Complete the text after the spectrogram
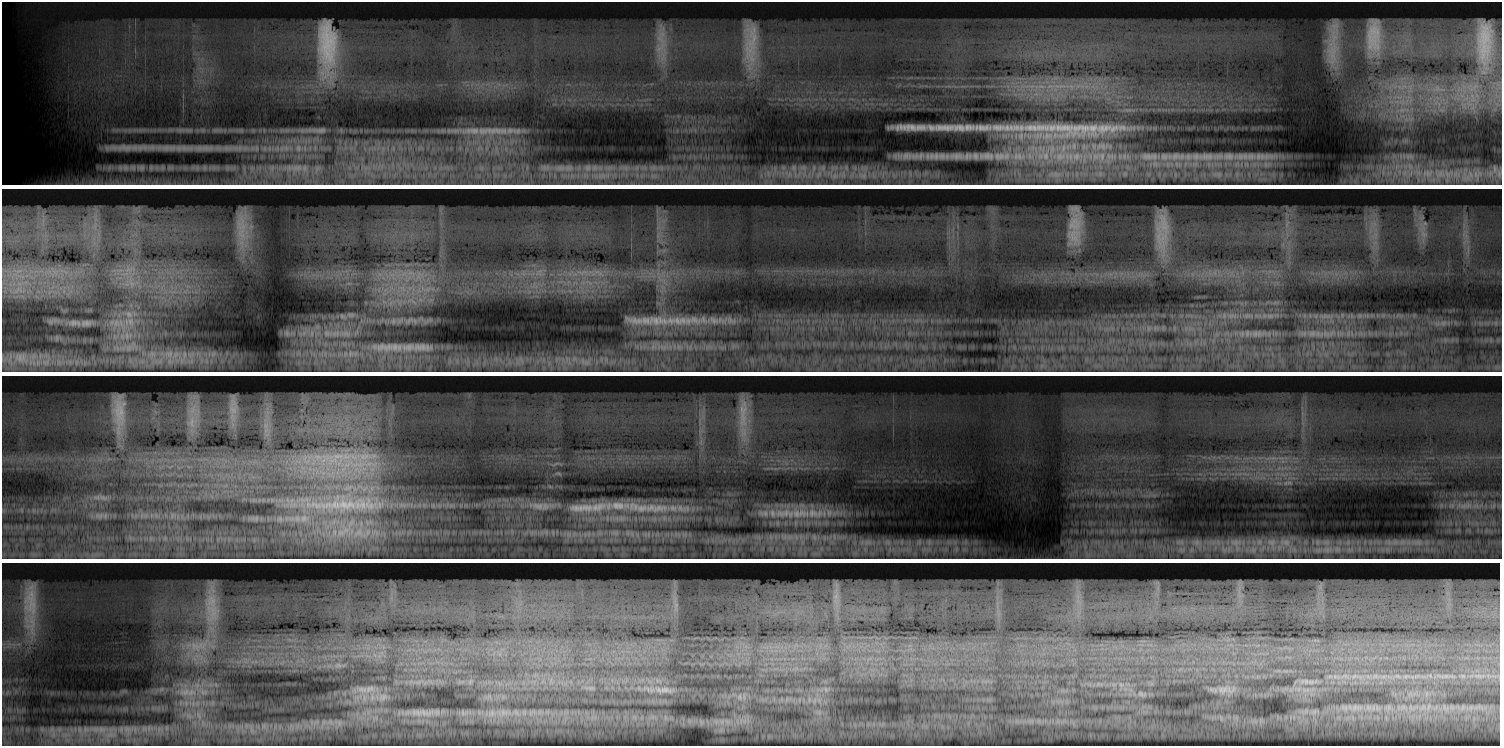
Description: Voicing: SATB divisi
